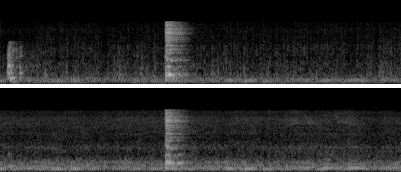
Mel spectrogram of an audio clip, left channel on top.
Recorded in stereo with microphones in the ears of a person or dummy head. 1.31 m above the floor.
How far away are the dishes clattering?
About 1.4 m.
